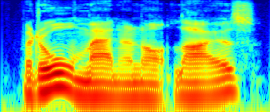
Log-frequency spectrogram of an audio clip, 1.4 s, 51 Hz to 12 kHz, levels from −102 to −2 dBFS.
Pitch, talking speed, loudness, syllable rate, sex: 120 Hz, 265 wpm, -16 LUFS, 6.1 syllables/s, male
